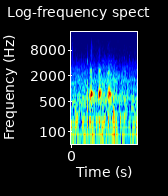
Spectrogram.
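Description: Three quick soft clucks from a chicken in Minecraft, evenly spaced and faint, in an otherwise quiet setting.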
